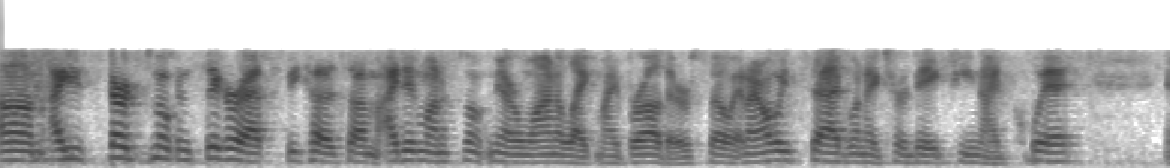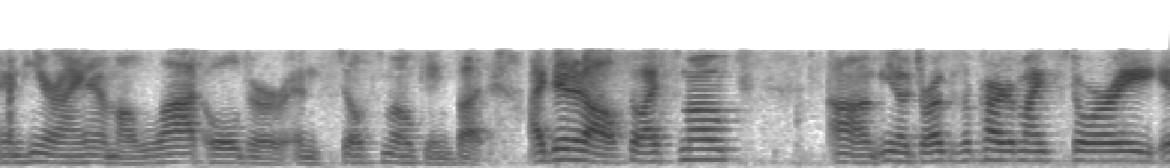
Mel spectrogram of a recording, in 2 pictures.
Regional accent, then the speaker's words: Michigan, United States; born there; Anyways, I was born in Michigan, and I'm from a middle-class family

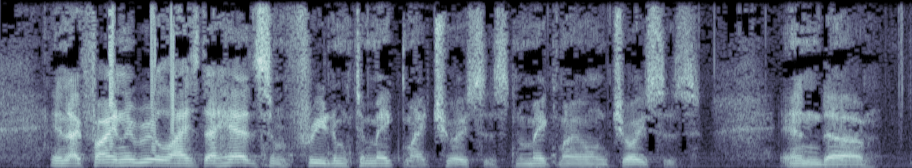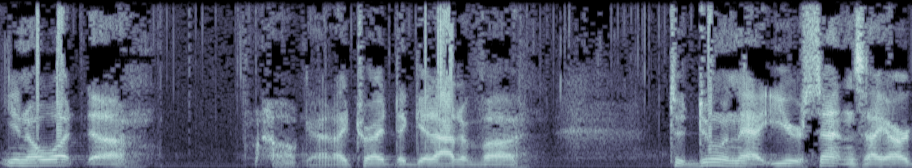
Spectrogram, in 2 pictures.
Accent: Michigan, United States; I ended up with a year sentence in the Berrien County Jail, my hometown.

